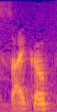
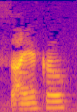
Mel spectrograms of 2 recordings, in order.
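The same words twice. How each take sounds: First: The name is said quickly, syllables run together. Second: The name is said slowly, each syllable separate. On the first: "said quickly it comes out as Psycho" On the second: "I believe it's pronounced Psycho"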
